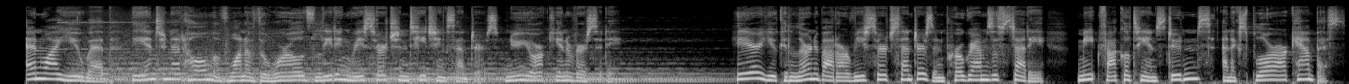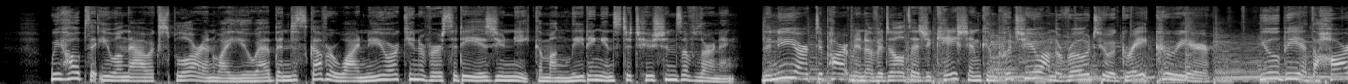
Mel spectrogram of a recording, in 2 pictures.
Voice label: narration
